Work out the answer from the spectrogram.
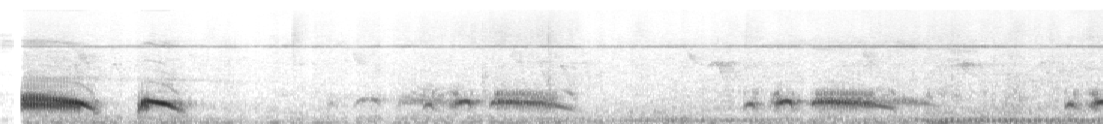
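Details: Decoy spotted dove kept for luring: two loud short coos open, then softer low cooing phrases of short and drawn notes, with a steady high electronic tone and some low rumble.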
